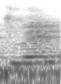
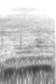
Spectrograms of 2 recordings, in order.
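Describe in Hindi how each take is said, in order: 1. यह शब्द 'jwel' जैसा सुनाई देता है, e स्वर के साथ। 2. यह शब्द 'jool' जैसा सुनाई देता है, oo स्वर के साथ। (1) "ज्वेल नहीं कहना है" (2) "इसको जूल प्रोनाउंस करना है"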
